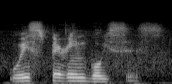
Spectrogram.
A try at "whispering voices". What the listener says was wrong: Okay, give me a good R there instead of whispering. Whispering.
